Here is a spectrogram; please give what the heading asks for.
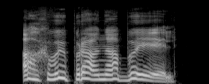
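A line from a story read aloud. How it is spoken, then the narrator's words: Feigned laugh, woman. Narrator (Russian): наигранно рассмеялась директриса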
